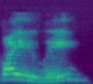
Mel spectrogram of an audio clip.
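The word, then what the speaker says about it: guayule: on a plant called waili and that's spelled with a G is g-u-a-y-u-l-e so if you've ever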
